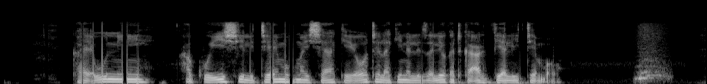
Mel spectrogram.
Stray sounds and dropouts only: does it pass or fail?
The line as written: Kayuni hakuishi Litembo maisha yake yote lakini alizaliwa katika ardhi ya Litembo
fail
